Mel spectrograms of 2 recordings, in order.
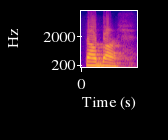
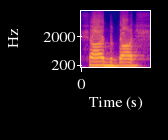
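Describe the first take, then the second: First: The d sound is dropped before the b. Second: A d sound is heard before the b. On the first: "हम मखरज जे करे फिरी थियो" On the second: "असुल लफ़्ज़ हो"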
